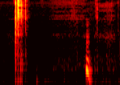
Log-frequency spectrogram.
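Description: A single sharp metallic click about a third of a second in, as a screwdriver works at the oscilloscope's small metal front panel.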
